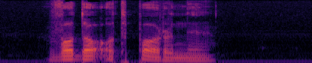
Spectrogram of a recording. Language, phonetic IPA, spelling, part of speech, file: Polish, [ˌvɔdɔːtˈpɔrnɨ], wodoodporny, adjective, Pl-wodoodporny.ogg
